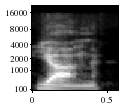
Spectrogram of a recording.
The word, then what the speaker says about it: Jung: Jace and Josh Young. Young is spelled with a J in case you didn't know.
